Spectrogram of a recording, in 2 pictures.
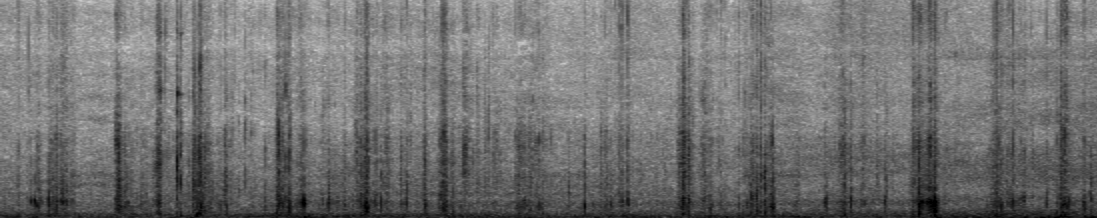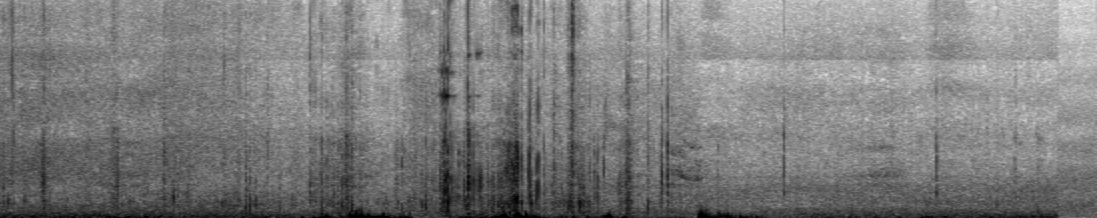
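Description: Footsteps crunching on lava rock along a Hawaiian coastal trail: a steady walking rhythm of close, gritty crunches with wind in the background, easing off near the end.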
